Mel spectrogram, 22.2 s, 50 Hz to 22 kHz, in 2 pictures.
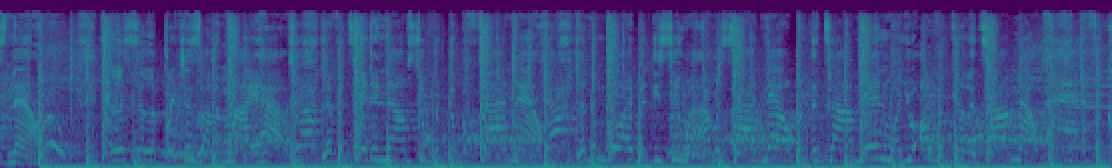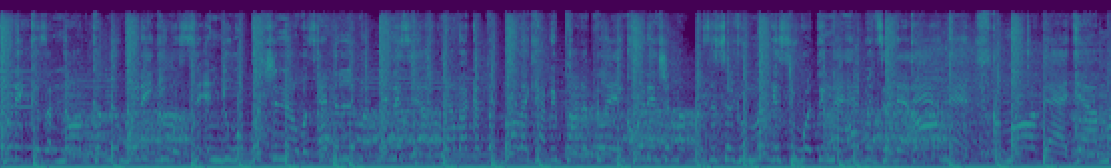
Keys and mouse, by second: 0.1 z, 0.5 Tab, 1.0 z, 1.4 z, 3.2 Tab, 4.2 z, 4.9 Tab, 11.8 Tab, 12.6 a, 15.3 n, 17.3-22.2 right drag.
